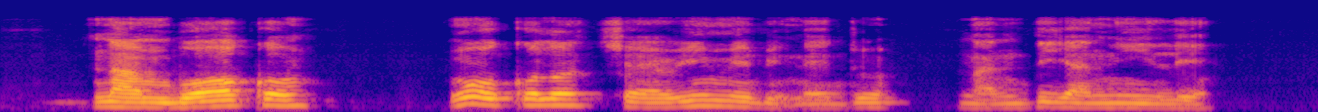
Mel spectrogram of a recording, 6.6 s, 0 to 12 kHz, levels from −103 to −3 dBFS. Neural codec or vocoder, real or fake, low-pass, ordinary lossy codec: codec, 16 kHz, 8 kbps, FreqCodec, smaller model; fake; 7.2 kHz; none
